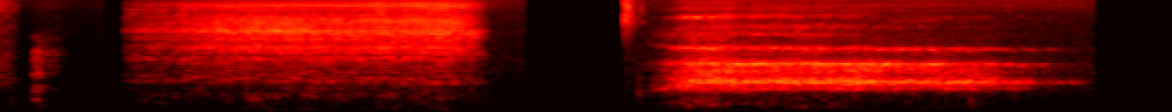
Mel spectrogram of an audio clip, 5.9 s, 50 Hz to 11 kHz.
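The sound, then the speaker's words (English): A single deep breath taken as a breathing exercise: a steady, airy inhale lasting over a second, a short pause, then a louder, slightly longer breathy exhale. No one speaks. “Just let's do 3 breaths in and out.”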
